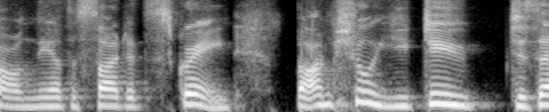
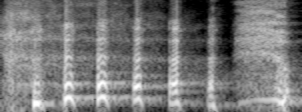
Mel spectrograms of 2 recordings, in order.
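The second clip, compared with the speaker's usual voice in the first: light laugh; 9 semitones higher than usual. Real, not acted. Laughs after the aside.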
